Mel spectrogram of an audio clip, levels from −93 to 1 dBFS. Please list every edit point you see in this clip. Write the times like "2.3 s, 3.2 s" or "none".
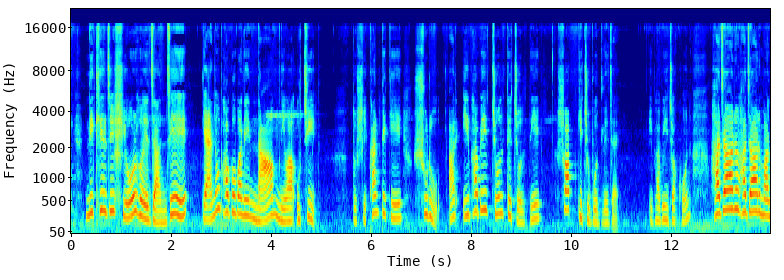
none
